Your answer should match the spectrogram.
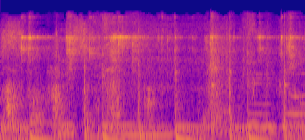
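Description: Background music with a steady beat, over a goldendoodle barking.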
